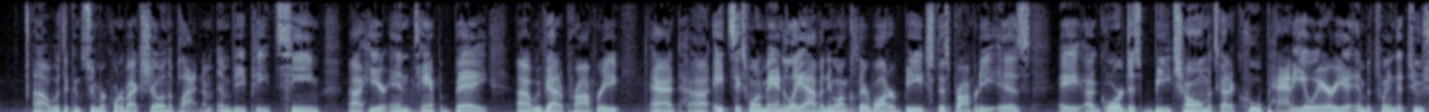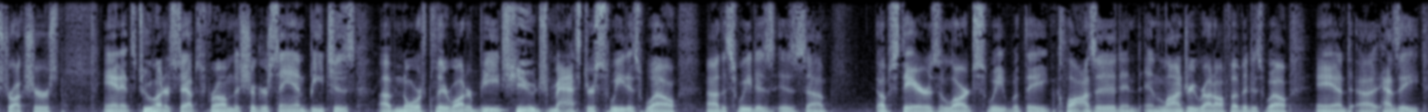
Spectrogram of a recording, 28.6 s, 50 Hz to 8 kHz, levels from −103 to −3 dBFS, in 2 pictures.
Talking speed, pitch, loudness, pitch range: 195 wpm, 105 Hz, -33 LUFS, 95-115 Hz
